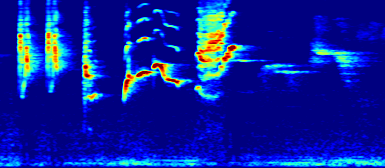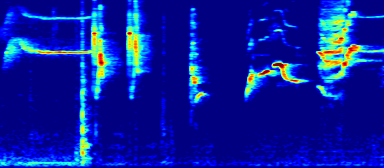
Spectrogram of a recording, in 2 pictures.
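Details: Oriental magpie-robin song intended to provoke a rival into displaying its tail: bursts of chattering notes, rising slurs and a long sustained whistle, with a low hum in the background.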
